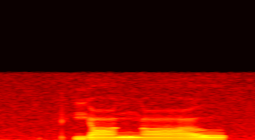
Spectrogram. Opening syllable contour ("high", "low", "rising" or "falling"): high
